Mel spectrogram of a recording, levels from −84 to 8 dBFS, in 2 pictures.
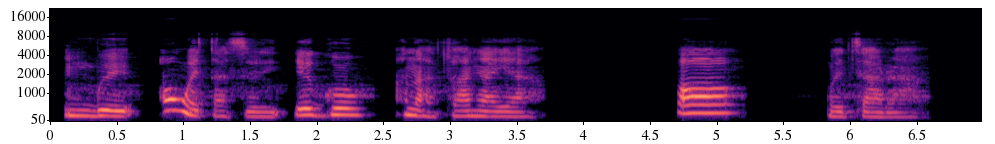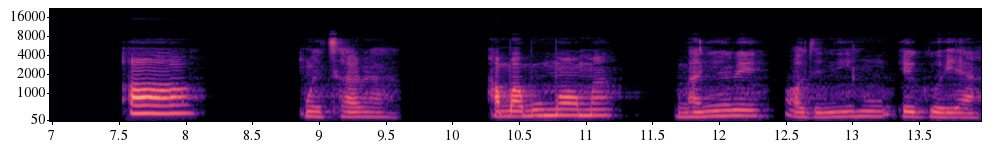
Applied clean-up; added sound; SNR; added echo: none; none; none; none.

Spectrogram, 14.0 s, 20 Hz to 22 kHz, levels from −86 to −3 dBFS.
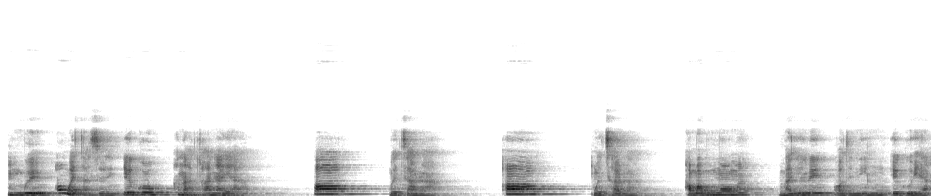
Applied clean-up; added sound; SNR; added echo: none; none; none; reverberation time 0.7 s.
